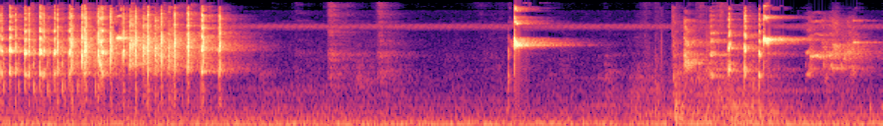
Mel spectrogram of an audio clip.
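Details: Albino lovebird giving a fast rattling chatter of shrill notes for about a second, then a single piercing chirp and a short squeaky, scratchy phrase after a pause.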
